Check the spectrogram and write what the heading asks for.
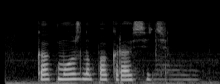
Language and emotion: Russian, neutral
